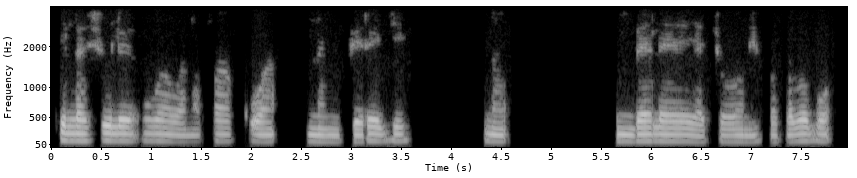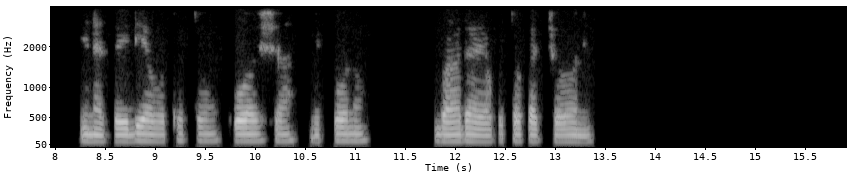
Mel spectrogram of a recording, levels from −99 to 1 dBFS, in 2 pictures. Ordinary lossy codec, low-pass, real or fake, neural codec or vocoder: Opus, 32 kbps; 3.6 kHz; real; none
